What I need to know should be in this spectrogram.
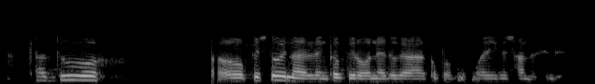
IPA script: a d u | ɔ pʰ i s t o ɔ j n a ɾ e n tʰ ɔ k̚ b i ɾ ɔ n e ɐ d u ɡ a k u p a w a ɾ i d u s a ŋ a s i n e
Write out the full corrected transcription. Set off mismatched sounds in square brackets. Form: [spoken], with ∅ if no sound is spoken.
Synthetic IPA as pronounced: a d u | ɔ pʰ i s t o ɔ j n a [l] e [ŋ] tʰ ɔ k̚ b i ɾ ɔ n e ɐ d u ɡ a k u p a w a ɾ i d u s a [n] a s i n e

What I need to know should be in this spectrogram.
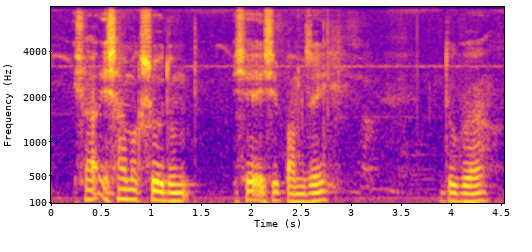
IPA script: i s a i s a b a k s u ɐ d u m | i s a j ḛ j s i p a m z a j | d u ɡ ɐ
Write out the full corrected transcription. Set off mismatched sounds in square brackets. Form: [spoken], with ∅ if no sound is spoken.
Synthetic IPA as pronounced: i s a i s a [m] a k s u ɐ d u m | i s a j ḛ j s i p a m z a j | d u ɡ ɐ

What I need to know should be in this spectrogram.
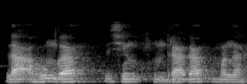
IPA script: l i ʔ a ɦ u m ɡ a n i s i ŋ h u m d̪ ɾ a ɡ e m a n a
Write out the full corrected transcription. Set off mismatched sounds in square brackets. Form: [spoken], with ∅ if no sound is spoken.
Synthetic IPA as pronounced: l [a] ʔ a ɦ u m ɡ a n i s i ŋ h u m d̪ ɾ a ɡ [a] m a [ŋ] a

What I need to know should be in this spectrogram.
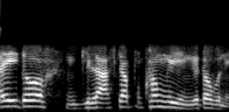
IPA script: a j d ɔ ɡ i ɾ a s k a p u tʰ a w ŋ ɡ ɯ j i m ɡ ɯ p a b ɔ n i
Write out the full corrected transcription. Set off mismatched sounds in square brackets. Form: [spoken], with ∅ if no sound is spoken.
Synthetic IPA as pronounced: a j d ɔ ɡ i [l] a s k a p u [kʰ] a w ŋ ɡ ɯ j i [ŋ] ɡ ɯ [t] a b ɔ n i

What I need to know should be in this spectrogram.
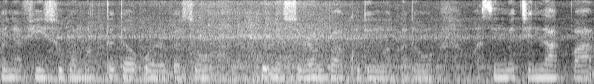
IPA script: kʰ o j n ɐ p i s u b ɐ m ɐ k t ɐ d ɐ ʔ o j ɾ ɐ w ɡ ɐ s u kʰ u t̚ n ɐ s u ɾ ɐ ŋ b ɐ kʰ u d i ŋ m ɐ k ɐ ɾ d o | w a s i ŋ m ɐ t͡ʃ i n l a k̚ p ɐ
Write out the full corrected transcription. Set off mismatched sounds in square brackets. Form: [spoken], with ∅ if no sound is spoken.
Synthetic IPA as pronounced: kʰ o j n ɐ [pʰ] i s u b ɐ m ɐ k t ɐ d ɐ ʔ o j ɾ ɐ [∅] ɡ ɐ s u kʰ u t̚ n ɐ s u ɾ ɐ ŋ b ɐ kʰ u d i ŋ m ɐ k ɐ [∅] d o | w a s i ŋ m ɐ t͡ʃ i n l a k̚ p ɐ

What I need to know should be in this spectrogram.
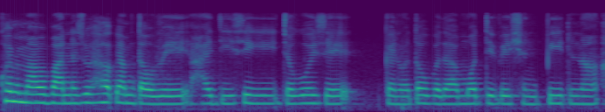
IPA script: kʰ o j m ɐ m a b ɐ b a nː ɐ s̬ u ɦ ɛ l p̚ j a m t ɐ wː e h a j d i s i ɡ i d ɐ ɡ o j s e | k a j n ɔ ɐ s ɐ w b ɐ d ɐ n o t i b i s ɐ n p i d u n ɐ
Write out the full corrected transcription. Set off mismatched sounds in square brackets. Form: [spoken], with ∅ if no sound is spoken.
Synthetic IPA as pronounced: kʰ o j m ɐ m a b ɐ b a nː ɐ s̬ u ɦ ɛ l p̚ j a m t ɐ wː e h a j d i s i ɡ i [d͡ʒ] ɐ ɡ o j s e | k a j n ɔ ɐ [t] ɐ w b ɐ d ɐ [m] o t i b [e] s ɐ n p i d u n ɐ

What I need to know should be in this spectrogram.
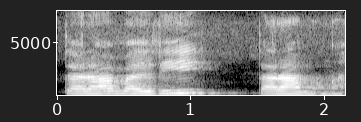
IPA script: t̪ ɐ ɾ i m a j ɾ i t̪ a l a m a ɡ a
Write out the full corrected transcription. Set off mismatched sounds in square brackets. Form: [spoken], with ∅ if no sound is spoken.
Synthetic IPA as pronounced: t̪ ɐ ɾ [a] m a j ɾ i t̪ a [ɾ] a m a [ŋ] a

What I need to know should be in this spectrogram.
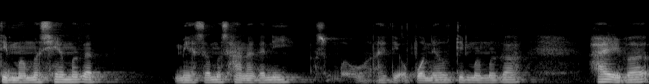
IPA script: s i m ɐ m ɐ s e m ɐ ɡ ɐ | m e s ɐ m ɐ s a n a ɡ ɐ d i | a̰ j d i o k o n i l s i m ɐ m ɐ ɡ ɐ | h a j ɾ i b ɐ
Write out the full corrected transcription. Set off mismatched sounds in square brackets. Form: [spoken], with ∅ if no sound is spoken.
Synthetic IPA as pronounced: [t] i m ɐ m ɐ s e m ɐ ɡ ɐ | m e s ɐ m ɐ s a n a ɡ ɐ [n] i | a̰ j d i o [p] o n [e] l [t] i m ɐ m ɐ ɡ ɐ | h a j ɾ i b ɐ

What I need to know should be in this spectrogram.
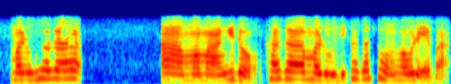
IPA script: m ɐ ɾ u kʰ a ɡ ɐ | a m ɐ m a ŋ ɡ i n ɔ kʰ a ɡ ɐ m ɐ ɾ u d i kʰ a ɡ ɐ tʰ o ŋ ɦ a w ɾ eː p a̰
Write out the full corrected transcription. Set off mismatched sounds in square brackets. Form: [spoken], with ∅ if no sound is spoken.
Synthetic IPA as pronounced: m ɐ ɾ u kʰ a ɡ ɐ | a m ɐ m a ŋ ɡ i [d] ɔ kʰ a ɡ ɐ m ɐ ɾ u d i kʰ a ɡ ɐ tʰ o ŋ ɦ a w ɾ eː [b] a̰

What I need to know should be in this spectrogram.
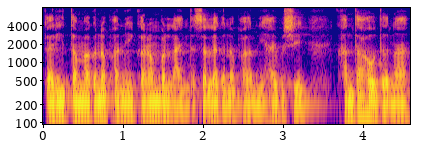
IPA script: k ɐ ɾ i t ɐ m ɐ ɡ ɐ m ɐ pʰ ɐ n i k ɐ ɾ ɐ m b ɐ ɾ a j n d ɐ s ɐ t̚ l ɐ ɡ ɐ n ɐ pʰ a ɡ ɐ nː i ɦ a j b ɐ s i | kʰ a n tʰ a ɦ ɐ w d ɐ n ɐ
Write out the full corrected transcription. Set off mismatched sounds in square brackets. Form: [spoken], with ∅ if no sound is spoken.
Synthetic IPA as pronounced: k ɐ ɾ i t ɐ m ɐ ɡ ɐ [n] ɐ pʰ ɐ n i k ɐ ɾ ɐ m b ɐ [l] a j n d ɐ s ɐ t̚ l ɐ ɡ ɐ n ɐ pʰ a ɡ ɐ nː i ɦ a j b ɐ s i | kʰ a n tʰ a ɦ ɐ w d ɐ n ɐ

